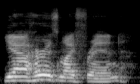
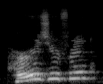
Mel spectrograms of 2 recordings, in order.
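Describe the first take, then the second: First: Said in the usual way. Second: "Her is your friend?" in a much higher, rising, puzzled tone; "Her" repeated high and questioning so the student hears the mistake; confused repetition. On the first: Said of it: "For example". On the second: Shown as a demonstration. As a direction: echo the error back sounding confused, pitch climbing. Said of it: "changing the intonation in their voice".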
